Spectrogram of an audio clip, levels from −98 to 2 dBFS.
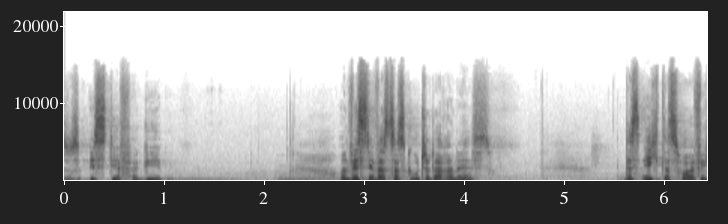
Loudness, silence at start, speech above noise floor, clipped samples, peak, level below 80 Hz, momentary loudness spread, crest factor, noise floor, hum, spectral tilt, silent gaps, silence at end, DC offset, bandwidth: -29 LUFS; 0 s; 30 dB; under 0.1%; -8 dBFS; -80 dBFS; 20 LU; 24 dB; -59 dBFS; none; -3.5 dB/octave; none; 0 s; under 0.1%; 16 kHz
